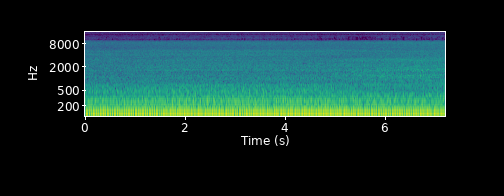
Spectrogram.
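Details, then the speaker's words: 1973 Chrysler New Yorker V8 at a proper idle: low, even rumble with a steady beat and no ticks, knocks or misses; smooth, quiet normal idle. "and here is the New Yorker at a proper idle as you can hear it's very"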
